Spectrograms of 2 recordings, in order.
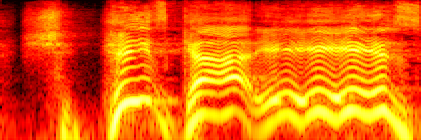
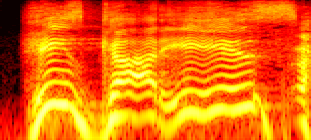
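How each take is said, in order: First: The line is said in a bigger, exaggerated way. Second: The line is said in a smaller, plainer way. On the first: "he does it bigger" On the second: "it killed just the way he's got ears"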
